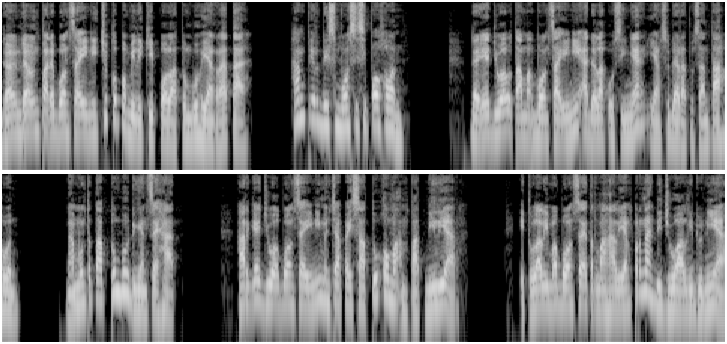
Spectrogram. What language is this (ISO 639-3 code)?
ind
